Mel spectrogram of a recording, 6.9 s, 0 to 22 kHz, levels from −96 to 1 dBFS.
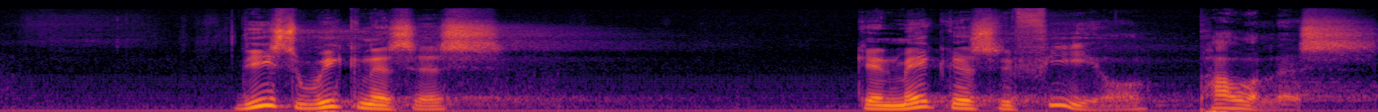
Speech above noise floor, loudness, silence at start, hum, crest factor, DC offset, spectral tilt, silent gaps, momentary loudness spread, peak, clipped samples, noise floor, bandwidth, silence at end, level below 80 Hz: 30 dB; -29 LUFS; 1.15 s; none; 20 dB; under 0.1%; -3.5 dB/octave; none; 16 LU; -12 dBFS; under 0.1%; -59 dBFS; 16 kHz; 0 s; -54 dBFS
